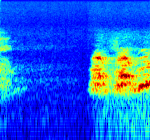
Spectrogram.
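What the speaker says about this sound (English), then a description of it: "My neighbor's dog likes to bark a lot." A neighbor's small dog barks once or twice in a short, sharp burst after a quiet moment, muffled and at some distance.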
